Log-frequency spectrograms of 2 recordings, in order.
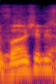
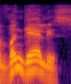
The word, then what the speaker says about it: Vangelis: Nós chamamos de Vangelis, mas o correto é Vangelis.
